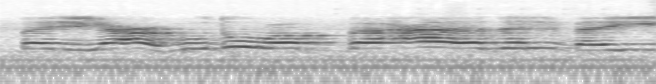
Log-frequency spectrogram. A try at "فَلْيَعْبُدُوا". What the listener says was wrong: فلیعبدو میں واو مدہ کھینچو. فلیعبدوا رب هذا البیت.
